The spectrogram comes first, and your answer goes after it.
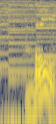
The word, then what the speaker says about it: mole: Mole sauce? What sort of a sauce is that? Is it made from moles? It's pronounced mole.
